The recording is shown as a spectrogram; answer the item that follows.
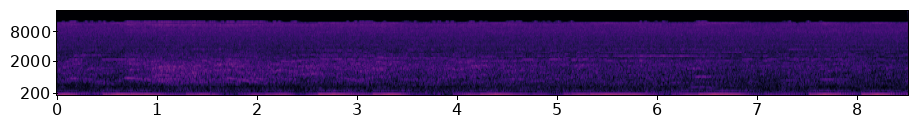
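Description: Traditional ringside fight music: a wavering wind melody over a low beat that pulses about once a second.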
